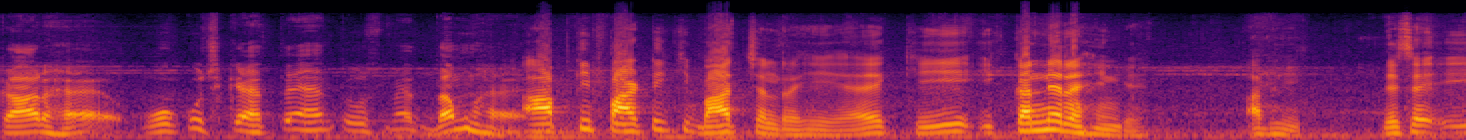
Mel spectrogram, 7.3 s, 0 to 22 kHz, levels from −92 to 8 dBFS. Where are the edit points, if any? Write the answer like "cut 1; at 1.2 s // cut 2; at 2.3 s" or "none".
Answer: cut 1; at 2.6 s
